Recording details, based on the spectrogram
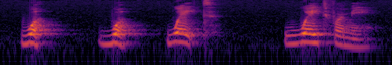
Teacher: you need to round your lips, W, W, and you need to have a lot of air coming through. So make sure that your vocal cords are vibrating and that there is air coming out of your lungs. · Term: W sound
